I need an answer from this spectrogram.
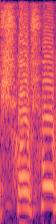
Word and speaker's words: শ্বশুর: ক পক্ষ কিন্তু এই শ্বশুর দেখো শব্দের শুরুতে মানে আদিতে যদি বফলা থাকে তার কোন উচ্চারণ হবে না তাহলে সঠিক উত্তর এখানে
